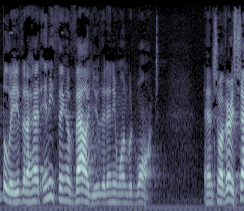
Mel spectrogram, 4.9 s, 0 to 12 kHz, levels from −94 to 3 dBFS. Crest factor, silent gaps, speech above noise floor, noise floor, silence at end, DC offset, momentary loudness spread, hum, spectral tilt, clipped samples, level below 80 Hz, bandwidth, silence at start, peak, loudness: 22 dB; none; 33 dB; -56 dBFS; 0 s; under 0.1%; 13 LU; none; -4 dB/octave; under 0.1%; -56 dBFS; 11 kHz; 0 s; -2 dBFS; -24 LUFS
